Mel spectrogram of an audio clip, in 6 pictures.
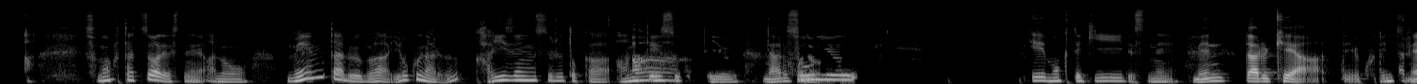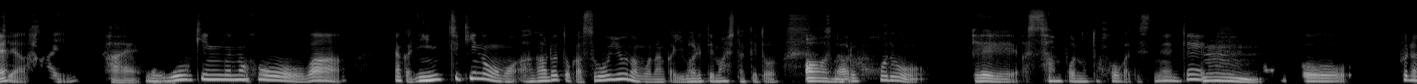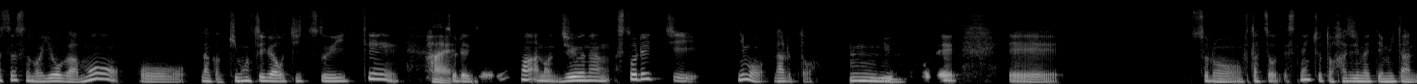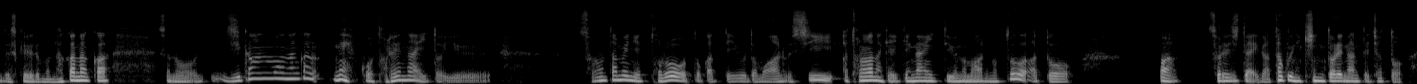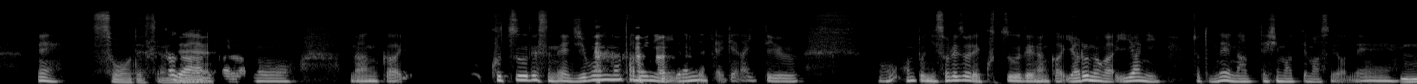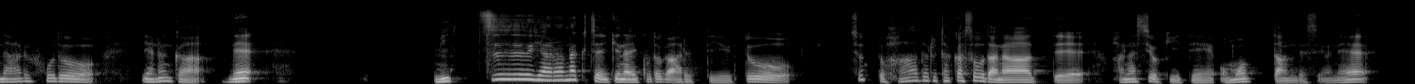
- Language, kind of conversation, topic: Japanese, advice, 運動を続けられず気持ちが沈む
- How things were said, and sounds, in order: other background noise; laugh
